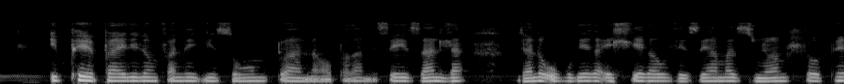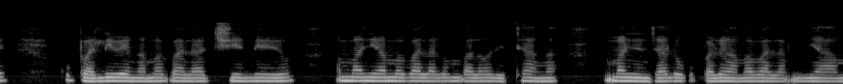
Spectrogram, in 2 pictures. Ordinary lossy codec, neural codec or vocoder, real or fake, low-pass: Opus, 32 kbps; none; real; 7.2 kHz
